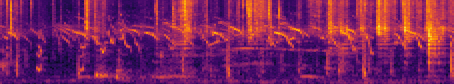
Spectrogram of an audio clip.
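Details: Grey francolin chicks, newly hatched, calling together: rapid, shrill, curving cheeps piled over one another, plus scattered clicks and short soft lower notes.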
